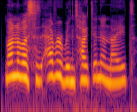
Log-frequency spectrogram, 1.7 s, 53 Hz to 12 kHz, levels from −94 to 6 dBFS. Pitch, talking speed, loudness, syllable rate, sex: 260 Hz, 350 wpm, -17 LUFS, 8.0 syllables/s, female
